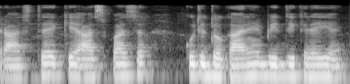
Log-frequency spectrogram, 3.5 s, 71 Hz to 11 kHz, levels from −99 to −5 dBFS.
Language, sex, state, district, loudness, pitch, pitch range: Hindi, male, Jharkhand, Ranchi, -17 LUFS, 115 Hz, 110-120 Hz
